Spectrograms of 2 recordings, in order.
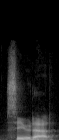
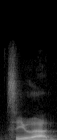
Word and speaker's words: ciudad: It's definitely a softer sound than it is in English.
